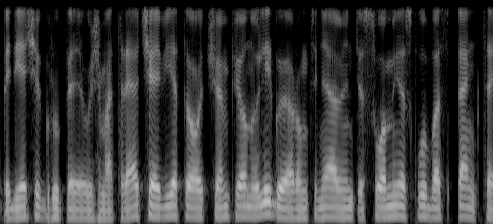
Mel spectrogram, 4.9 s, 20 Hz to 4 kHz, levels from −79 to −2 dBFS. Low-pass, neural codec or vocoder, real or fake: 3.6 kHz; codec, 16 kHz, about 1 kbps, DyCAST, with the encoder's durations; fake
